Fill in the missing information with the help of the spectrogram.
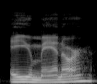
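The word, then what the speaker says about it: Ayomanor: A.U. Manor, that's what we settled on for pronunciation.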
